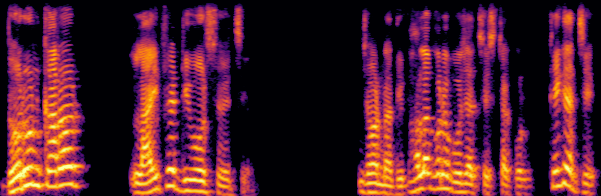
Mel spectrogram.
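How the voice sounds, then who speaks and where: A man's voice: a little high, big pitch swings, normal speed. A man teaching a course, emphatic, repeating phrases and often checking that students follow. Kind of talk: online lesson with worked examples. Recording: dull lo-fi sound.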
